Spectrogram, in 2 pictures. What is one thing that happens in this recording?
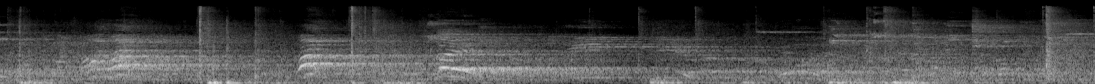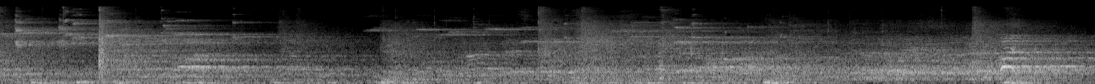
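Rubber shoes squeak sharply on a hall floor.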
